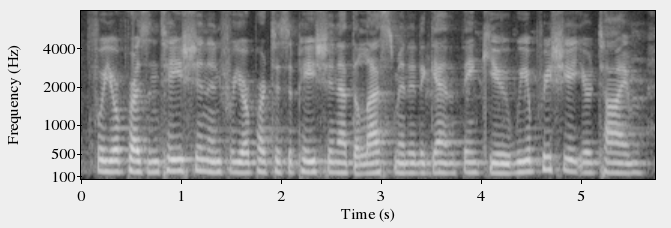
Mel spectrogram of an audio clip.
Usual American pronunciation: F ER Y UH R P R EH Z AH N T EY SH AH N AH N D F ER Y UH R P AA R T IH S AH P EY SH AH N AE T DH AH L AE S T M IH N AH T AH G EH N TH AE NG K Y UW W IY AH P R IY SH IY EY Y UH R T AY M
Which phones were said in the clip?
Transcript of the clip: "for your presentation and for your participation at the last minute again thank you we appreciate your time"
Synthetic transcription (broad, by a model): F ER Y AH R P R EH Z AH N T EY SH AH N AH N F ER Y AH R P AA R T IH S AH P EY SH AH N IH T DH AH L AE S T M IH N AH T AH G EH N TH AE NG K Y UW W IY AH P R IY SH IY EY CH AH R T AY M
